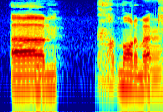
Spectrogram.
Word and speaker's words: Monomakh: She marries Vladimir Monomakh. I can never pronounce that. Monomakh, yeah.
